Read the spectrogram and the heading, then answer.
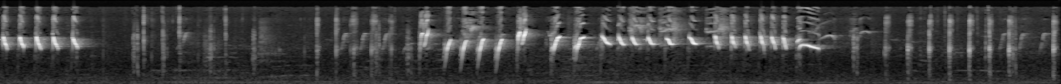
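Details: Greater green leafbird in agitated song: a quick opening trill, then dense series of clipped chirps and a long run of rapid repeated whistled notes ending in a slurred flourish.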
